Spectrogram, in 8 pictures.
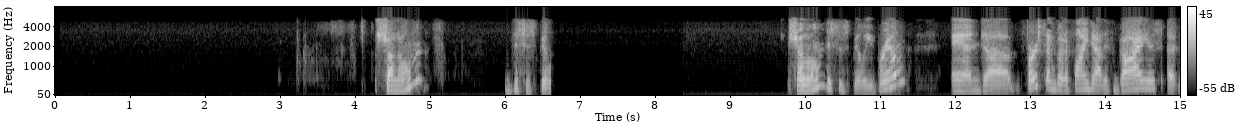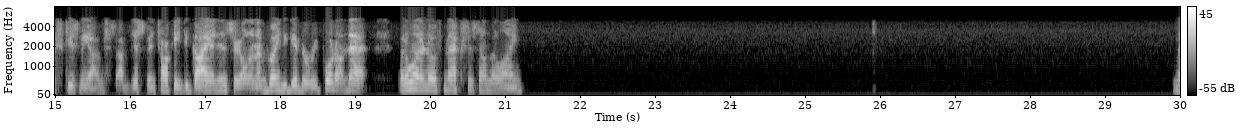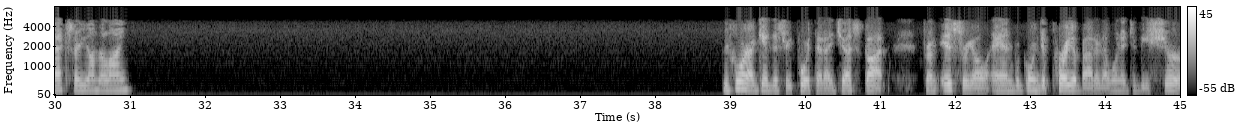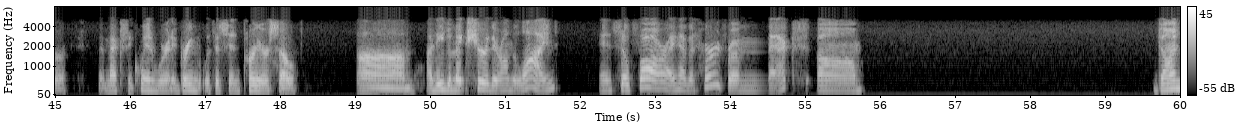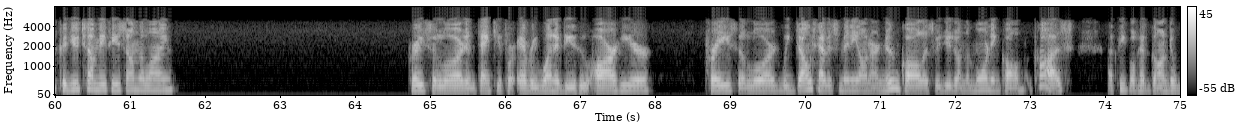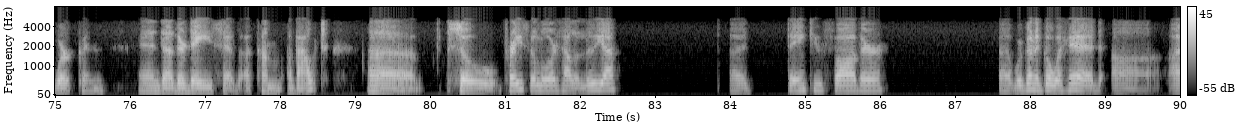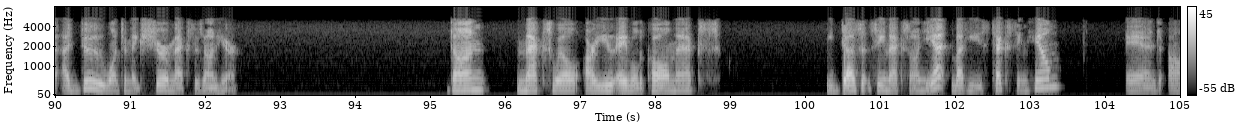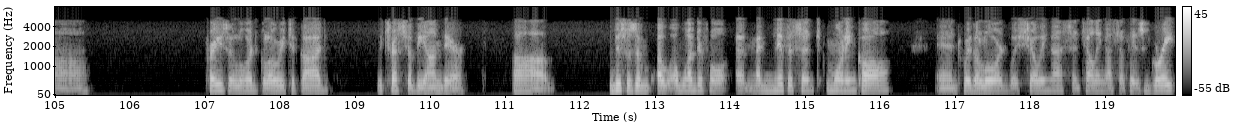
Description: Wednesday Noon Prayer
The audio was recorded via our BBM Phone Cast system.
